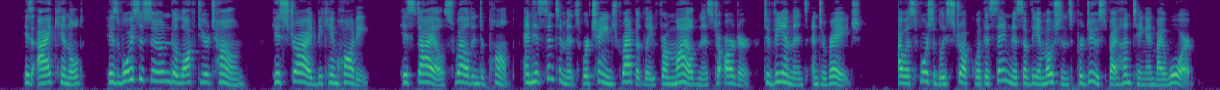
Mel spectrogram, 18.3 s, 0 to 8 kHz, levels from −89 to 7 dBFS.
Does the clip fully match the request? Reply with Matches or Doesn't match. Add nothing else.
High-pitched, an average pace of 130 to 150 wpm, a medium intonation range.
Doesn't match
